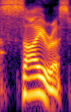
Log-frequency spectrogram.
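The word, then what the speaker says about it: Psirus: We were called Cyrus with a silent P.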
